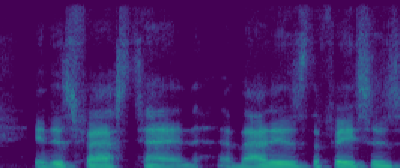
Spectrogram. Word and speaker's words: Fast X: I love that the Press agents for the studio sent us a thing it should be pronounced fast 10 and not fast X switch I saw that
